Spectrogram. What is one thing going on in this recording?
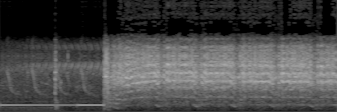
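A car engine runs nearby.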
